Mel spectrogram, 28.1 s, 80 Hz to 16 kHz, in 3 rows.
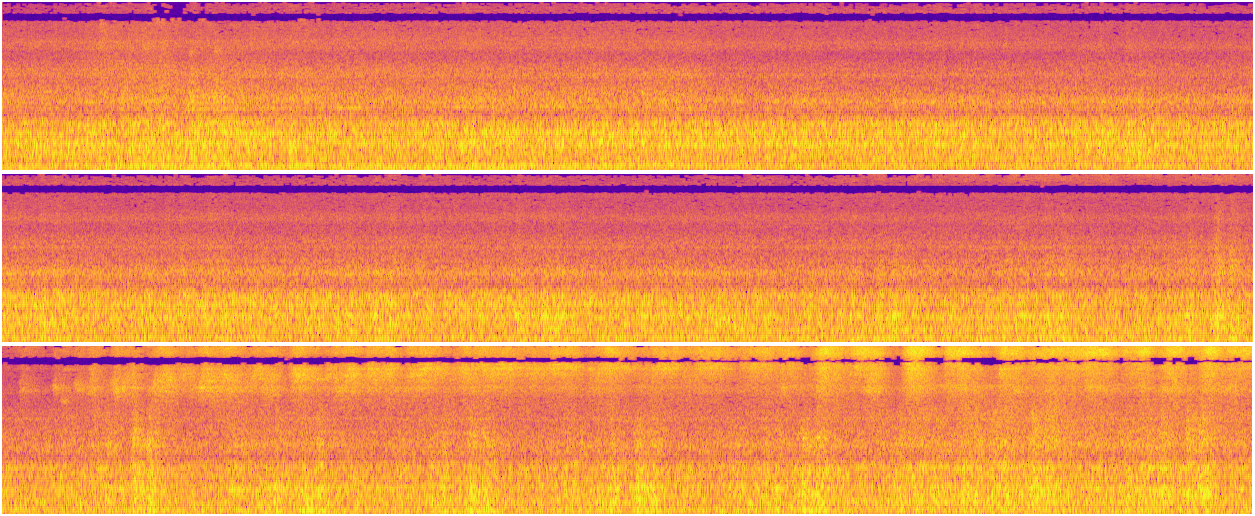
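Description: Sotetsu 10000 series electric commuter train, with Mitsubishi IGBT-VVVF drive, heard from inside the passenger car while running on the line: continuous running noise of the car and its wheels on the rails, with a low steady motor hum in the first few seconds. A thin high hiss joins in about two-thirds of the way through.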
